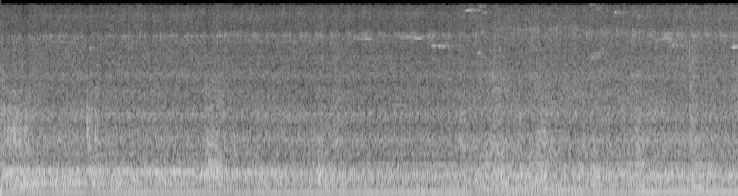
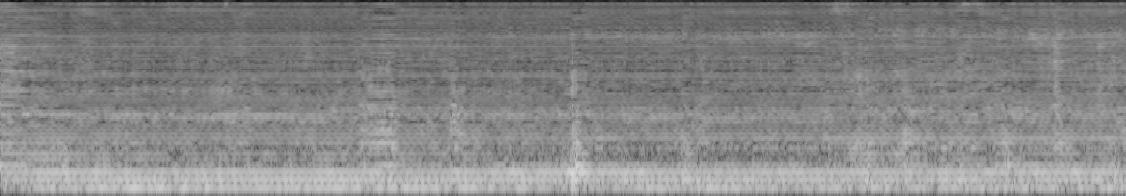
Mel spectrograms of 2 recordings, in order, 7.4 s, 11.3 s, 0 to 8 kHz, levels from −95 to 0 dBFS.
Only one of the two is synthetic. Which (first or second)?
second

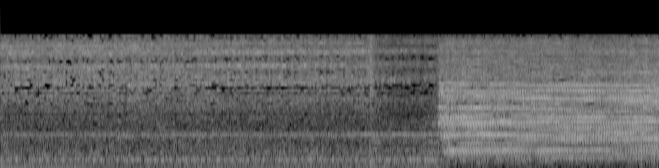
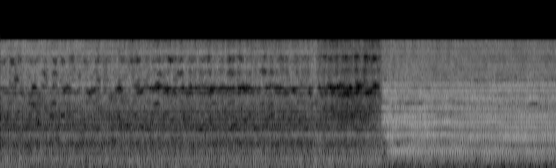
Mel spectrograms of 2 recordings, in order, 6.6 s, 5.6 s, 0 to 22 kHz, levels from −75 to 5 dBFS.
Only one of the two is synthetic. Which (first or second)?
second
